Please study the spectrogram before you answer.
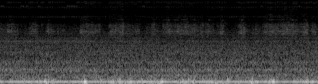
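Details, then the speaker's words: Old ceiling fan with soaked, droopy blades, on medium speed: steady low motor hum with irregular ticks and rattles; bearings sound worn. "there's a huge difference between low and high I mean low and medium see there oh the bearings are not"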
